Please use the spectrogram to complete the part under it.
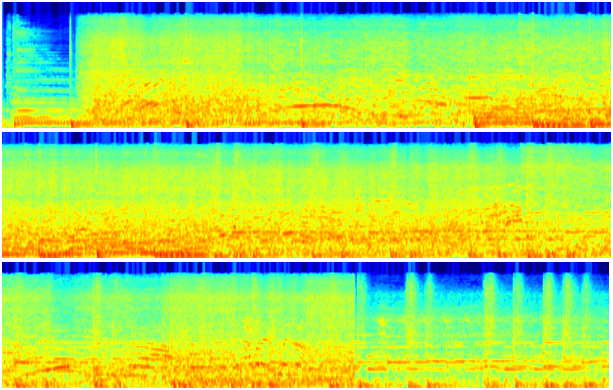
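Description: Heavy river water from the lifted gates of the Musi project dam rushes and roars in a loud, continuous wash. Wind buffets the microphone, and people talk beneath the flow.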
